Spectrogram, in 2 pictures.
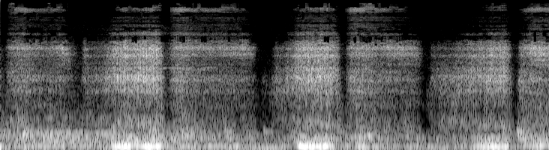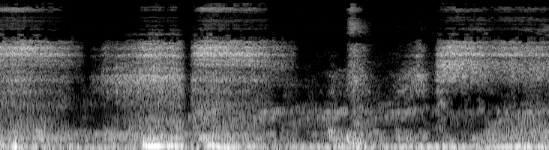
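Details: Great Dane. A sleeping Great Dane gives deep, throaty snores, each a soft rumble followed by a breathy pause. The snores come roughly once a second and vary in strength over a faint steady hiss.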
